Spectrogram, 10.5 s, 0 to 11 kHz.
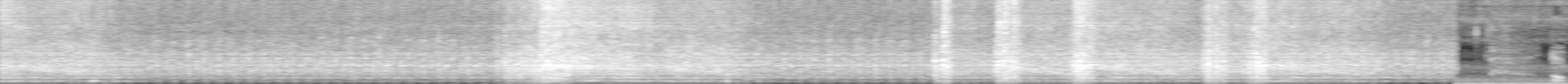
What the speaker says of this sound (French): Et pour la comparaison, je vous mets le son d'origine de la MT-07.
